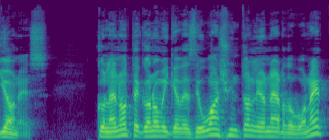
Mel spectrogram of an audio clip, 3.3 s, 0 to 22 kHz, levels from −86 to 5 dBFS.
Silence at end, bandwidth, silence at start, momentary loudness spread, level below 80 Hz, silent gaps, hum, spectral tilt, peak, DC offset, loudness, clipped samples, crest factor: 0.05 s; 17.5 kHz; 0 s; 11 LU; -56 dBFS; none; none; -5.5 dB/octave; 0 dBFS; under 0.1%; -16 LUFS; under 0.1%; 16 dB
